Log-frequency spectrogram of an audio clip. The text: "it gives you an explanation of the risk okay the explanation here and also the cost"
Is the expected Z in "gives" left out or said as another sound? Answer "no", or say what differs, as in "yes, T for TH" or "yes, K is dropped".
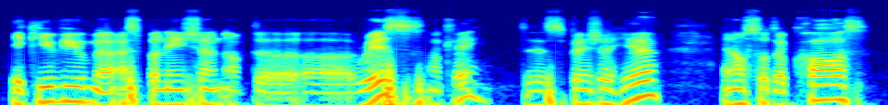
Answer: yes, Z is dropped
